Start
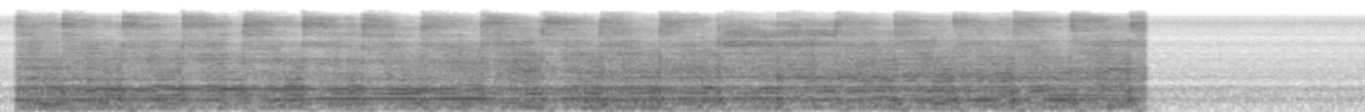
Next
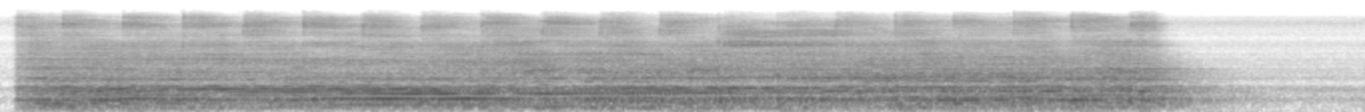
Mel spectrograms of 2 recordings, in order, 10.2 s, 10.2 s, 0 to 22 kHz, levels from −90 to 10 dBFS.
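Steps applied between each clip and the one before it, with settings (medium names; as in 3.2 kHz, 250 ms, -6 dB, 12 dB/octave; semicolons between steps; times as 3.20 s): reverberation RT60 1.8 s, pre-delay 35 ms, DRR -3.5 dB; trim -7.5 dB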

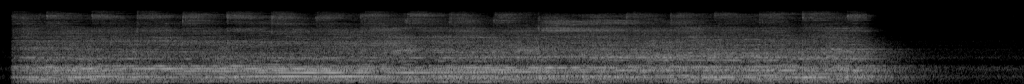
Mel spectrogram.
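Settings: low-pass 11 kHz 24 dB/octave; trim -2.5 dB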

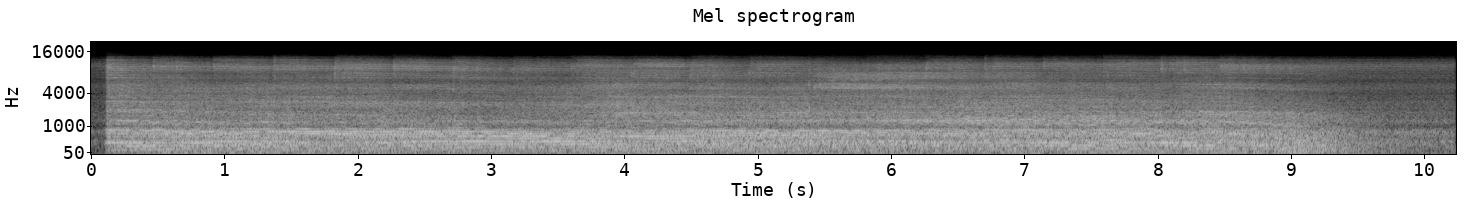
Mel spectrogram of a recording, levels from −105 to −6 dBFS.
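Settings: on a send: frequency-shifting echo 171 ms, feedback 50%, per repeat -86 Hz, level -3.5 dB; on the sum: compression 12:1, threshold -37 dBFS, peak gain reduction 15 dB; trim +8 dB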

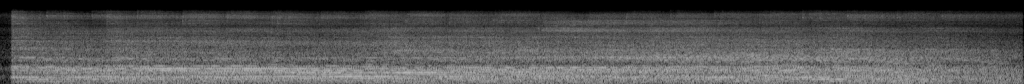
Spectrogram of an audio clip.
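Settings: in parallel at -11 dB: saturation -33.5 dBFS, distortion -10 dB; on the sum: delay 945 ms -4 dB; trim +7.5 dB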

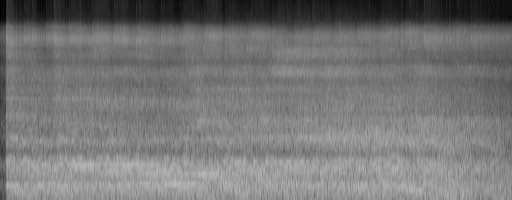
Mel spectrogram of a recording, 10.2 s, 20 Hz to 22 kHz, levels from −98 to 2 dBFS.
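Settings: treble shelf 6.7 kHz +8.5 dB; trim -5 dB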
